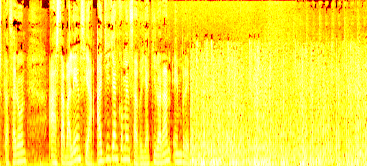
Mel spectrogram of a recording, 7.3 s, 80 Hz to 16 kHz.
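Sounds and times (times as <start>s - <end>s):
speech: 0.1s - 4.8s
firecracker explosions: 3.8s - 7.3s.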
